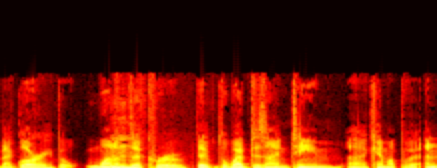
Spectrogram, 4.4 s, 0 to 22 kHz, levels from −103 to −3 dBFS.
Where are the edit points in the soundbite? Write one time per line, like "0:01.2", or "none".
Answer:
0:01.9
